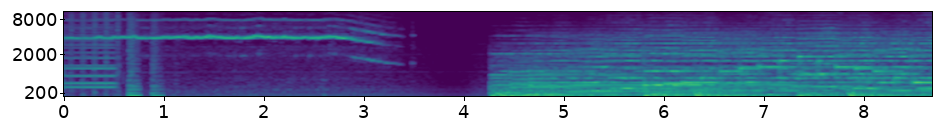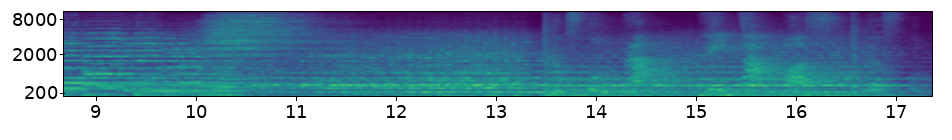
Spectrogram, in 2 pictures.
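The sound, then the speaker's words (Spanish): Fighting video game soundtrack music: high sustained tones fade into a brief pause, then a loud, dense full-band passage kicks in with a driving beat. No voices are heard. “la primera parte del OST de Dissidia Final Fantasy NT, el juego de Final Fantasy que es de pelea”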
